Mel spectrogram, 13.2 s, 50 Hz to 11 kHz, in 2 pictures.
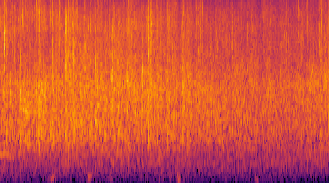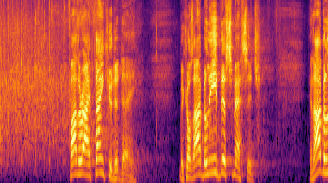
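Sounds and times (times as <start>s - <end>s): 
audience applauding: 0.0s - 8.9s
speech: 8.0s - 9.4s, 10.2s - 11.8s, 12.8s - 13.1s.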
